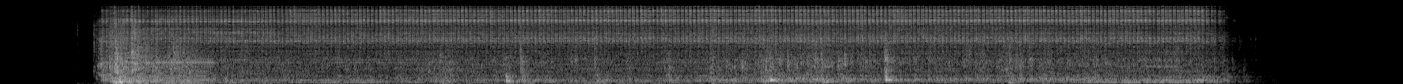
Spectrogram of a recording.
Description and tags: Electronic Gate Open 01
motor, machine, gate, engine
